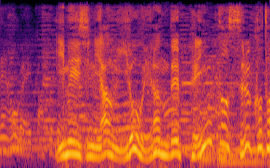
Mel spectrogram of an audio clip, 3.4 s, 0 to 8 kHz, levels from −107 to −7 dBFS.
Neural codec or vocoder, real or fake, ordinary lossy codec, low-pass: none; real; Opus, 32 kbps; 7.2 kHz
